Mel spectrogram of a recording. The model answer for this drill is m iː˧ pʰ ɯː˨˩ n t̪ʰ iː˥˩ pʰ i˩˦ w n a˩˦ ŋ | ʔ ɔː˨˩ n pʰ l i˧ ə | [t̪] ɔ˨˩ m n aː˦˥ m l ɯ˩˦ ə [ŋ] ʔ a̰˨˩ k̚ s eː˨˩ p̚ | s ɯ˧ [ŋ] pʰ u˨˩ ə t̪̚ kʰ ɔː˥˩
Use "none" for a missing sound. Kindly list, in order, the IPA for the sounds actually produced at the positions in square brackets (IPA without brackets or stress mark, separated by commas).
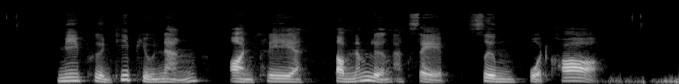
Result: t̪, ŋ, m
